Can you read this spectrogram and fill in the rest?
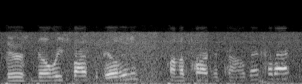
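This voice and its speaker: A man's voice: high-pitched, fast, a loud crowd. An American man, a lawyer being interviewed, answering in an assertive, argumentative and insistent manner over a radio relay. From United States. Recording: noisy, dull shortwave radio relay.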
